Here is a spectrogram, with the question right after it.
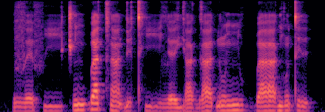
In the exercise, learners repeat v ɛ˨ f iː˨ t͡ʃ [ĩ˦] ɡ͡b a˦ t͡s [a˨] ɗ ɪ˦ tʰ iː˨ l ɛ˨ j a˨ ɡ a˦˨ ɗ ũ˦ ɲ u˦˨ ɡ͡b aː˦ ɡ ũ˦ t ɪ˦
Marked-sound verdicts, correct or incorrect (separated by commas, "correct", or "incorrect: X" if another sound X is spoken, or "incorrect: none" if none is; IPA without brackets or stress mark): correct, incorrect: ã˨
